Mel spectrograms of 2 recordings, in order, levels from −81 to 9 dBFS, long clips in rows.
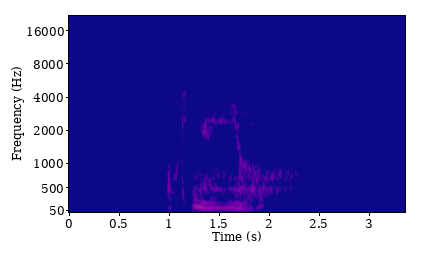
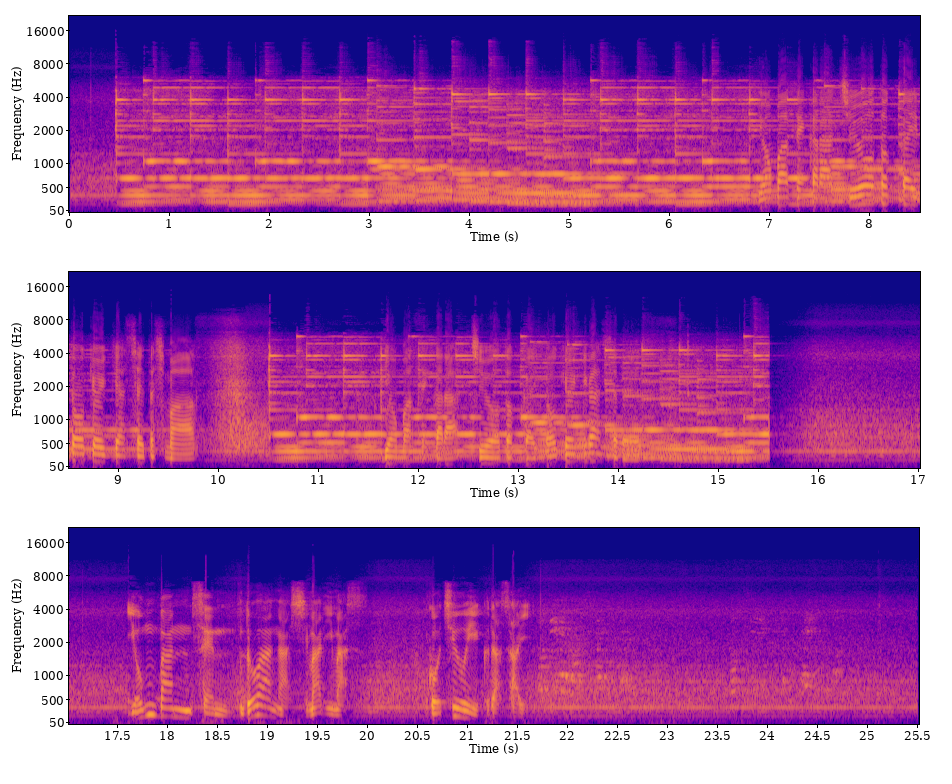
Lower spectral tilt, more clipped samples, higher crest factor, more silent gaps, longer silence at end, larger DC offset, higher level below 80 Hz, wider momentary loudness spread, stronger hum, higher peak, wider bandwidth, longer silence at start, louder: first, -6 dB/octave vs -3.5 dB/octave; neither; first, 22 dB vs 16 dB; neither; first, 1.05 s vs 0 s; neither; second, -84 dBFS vs -58 dBFS; second, 10 LU vs 15 LU; neither; second, -40 dBFS vs 0 dBFS; first, 16 kHz vs 13.5 kHz; first, 1 s vs 0 s; second, -59 LUFS vs -15 LUFS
